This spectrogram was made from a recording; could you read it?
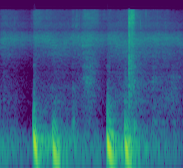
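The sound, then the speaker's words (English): A voice imitates a baby's heartbeat with two paired low thumps, a soft lub-dub repeated twice in a steady rhythm, clear with no other sounds around it. “They're going to try and to find the heartbeat of the baby, and as she gets it, she says, everything stops, and you hear the...”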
